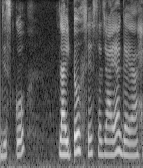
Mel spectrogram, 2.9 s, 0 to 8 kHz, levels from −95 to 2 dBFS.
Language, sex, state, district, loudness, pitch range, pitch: Hindi, female, Jharkhand, Palamu, -18 LUFS, 235-270 Hz, 245 Hz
